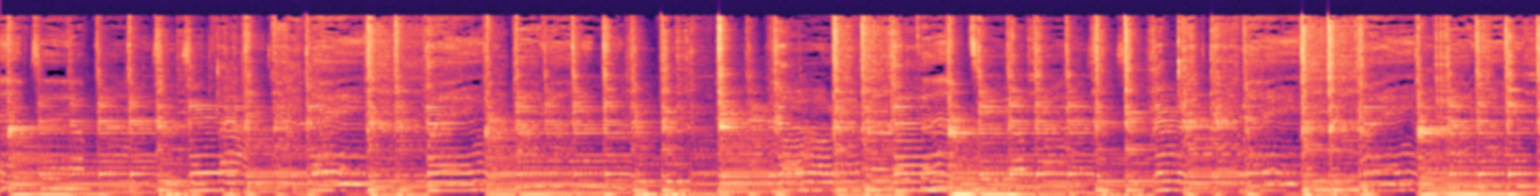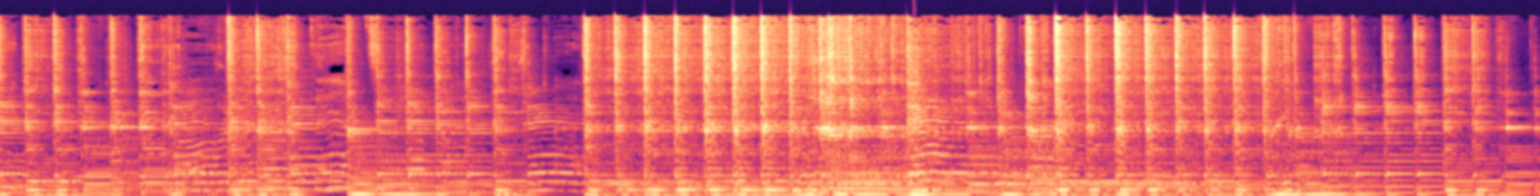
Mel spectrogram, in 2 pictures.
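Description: Steel-string acoustic guitar strummed in a steady rhythm, with a man singing over it. The strumming and voice grow louder about two-thirds of the way in.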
